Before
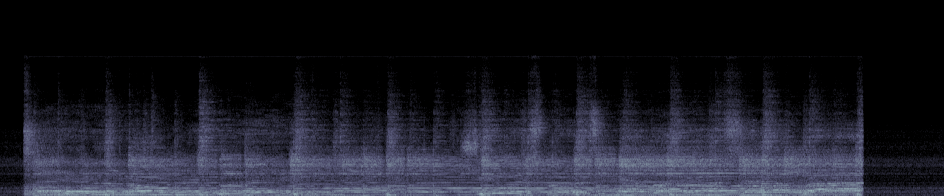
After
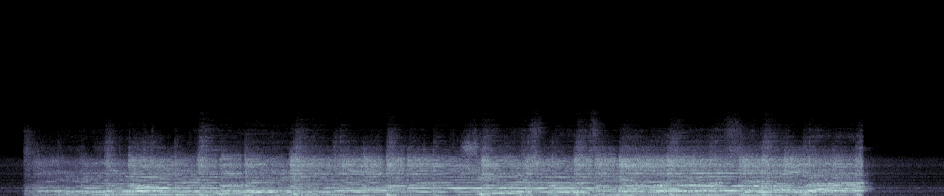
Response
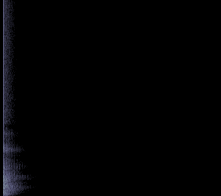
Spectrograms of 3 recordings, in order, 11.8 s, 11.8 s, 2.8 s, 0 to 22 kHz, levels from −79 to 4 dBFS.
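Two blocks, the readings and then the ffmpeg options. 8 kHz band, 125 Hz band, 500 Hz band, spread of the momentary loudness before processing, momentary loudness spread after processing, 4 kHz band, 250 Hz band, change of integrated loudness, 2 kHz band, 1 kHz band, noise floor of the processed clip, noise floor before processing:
no reading, +11.5 dB, +13.5 dB, 4 LU, 6 LU, +10.0 dB, +11.0 dB, +13.0 dB, +14.0 dB, +15.0 dB, -51 dBFS, -54 dBFS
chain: -filter_complex "[0:a]dynaudnorm=f=110:g=21:m=3.55,lowpass=f=3900:w=0.5412,lowpass=f=3900:w=1.3066,asplit=2[s0][s1];[s1]lowshelf=f=400:t=q:w=1.5:g=-11[s2];[1:a]atrim=start_sample=2205,atrim=end_sample=6615[s3];[s2][s3]afir=irnorm=-1:irlink=0,volume=0.168[s4];[s0][s4]amix=inputs=2:normalize=0,volume=1.12"

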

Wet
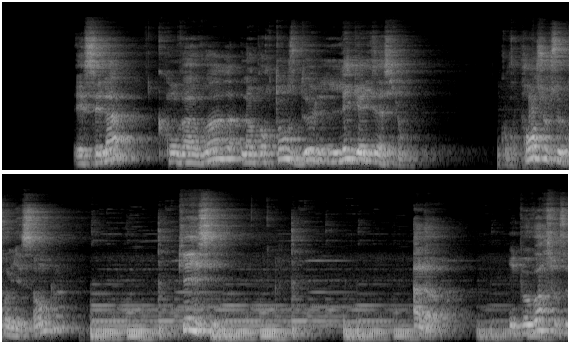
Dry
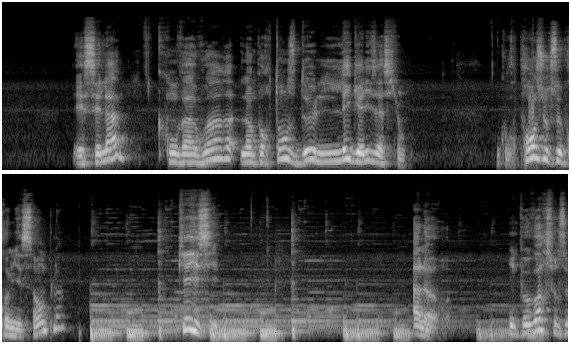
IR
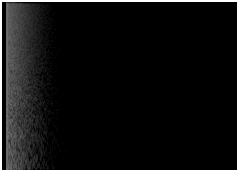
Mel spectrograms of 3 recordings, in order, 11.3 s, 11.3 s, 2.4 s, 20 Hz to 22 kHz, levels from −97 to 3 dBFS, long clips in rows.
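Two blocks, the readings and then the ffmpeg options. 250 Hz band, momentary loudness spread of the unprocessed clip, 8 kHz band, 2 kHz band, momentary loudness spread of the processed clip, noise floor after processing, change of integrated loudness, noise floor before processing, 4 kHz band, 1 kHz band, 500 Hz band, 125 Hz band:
-6.0 dB, 14 LU, -5.5 dB, -6.5 dB, 15 LU, under -85 dBFS, -6.0 dB, -68 dBFS, -6.0 dB, -5.0 dB, -7.0 dB, -7.0 dB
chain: -filter_complex "[0:a]agate=range=0.0224:threshold=0.00501:ratio=3:detection=peak[s0];[1:a]atrim=start_sample=2205[s1];[s0][s1]afir=irnorm=-1:irlink=0,volume=0.562"

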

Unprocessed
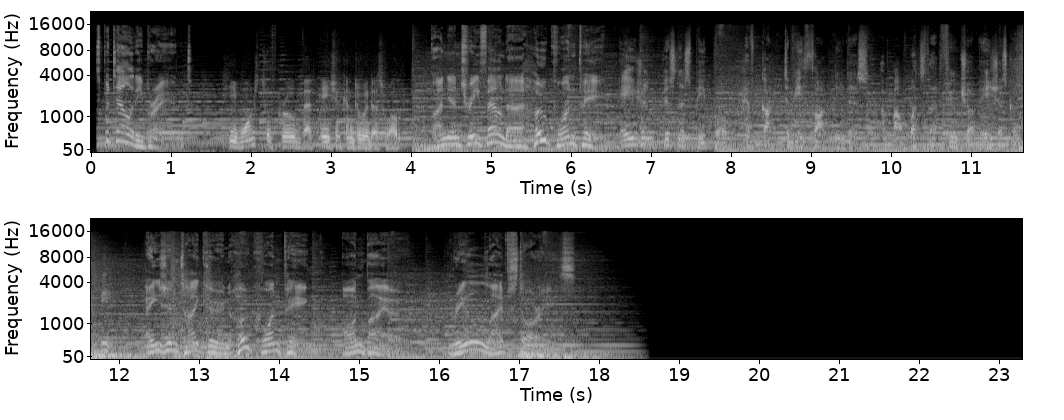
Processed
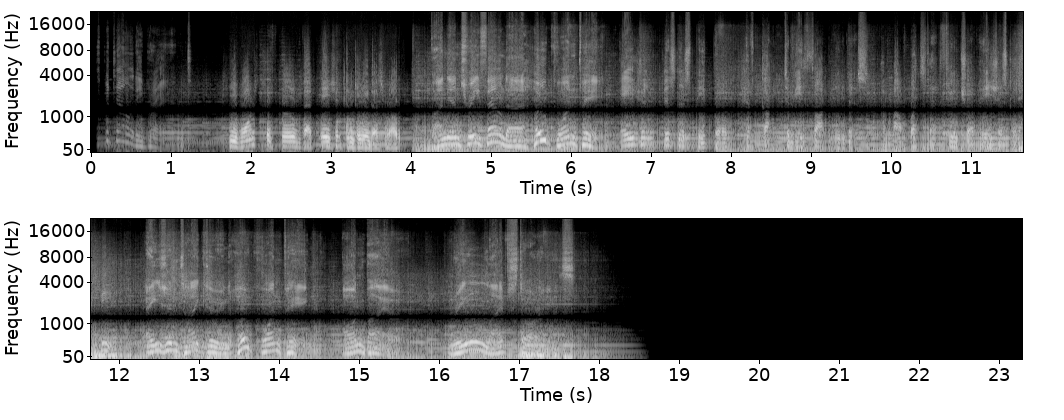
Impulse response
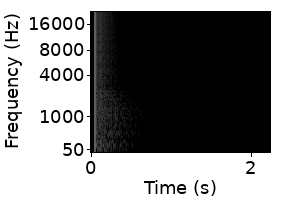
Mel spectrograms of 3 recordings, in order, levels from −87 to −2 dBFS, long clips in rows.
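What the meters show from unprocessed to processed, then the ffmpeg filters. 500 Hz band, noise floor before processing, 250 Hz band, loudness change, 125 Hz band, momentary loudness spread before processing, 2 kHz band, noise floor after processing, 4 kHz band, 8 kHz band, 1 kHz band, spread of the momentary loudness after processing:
+7.5 dB, -83 dBFS, +8.0 dB, +8.0 dB, +8.0 dB, 7 LU, 0.0 dB, under -85 dBFS, +7.5 dB, +8.5 dB, -2.5 dB, 13 LU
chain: -af "dynaudnorm=f=260:g=9:m=3.55,acrusher=bits=9:mix=0:aa=0.000001,aeval=exprs='0.501*(cos(1*acos(clip(val(0)/0.501,-1,1)))-cos(1*PI/2))+0.0631*(cos(7*acos(clip(val(0)/0.501,-1,1)))-cos(7*PI/2))':c=same,asoftclip=type=tanh:threshold=0.355,asuperstop=centerf=1300:order=4:qfactor=0.65"

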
